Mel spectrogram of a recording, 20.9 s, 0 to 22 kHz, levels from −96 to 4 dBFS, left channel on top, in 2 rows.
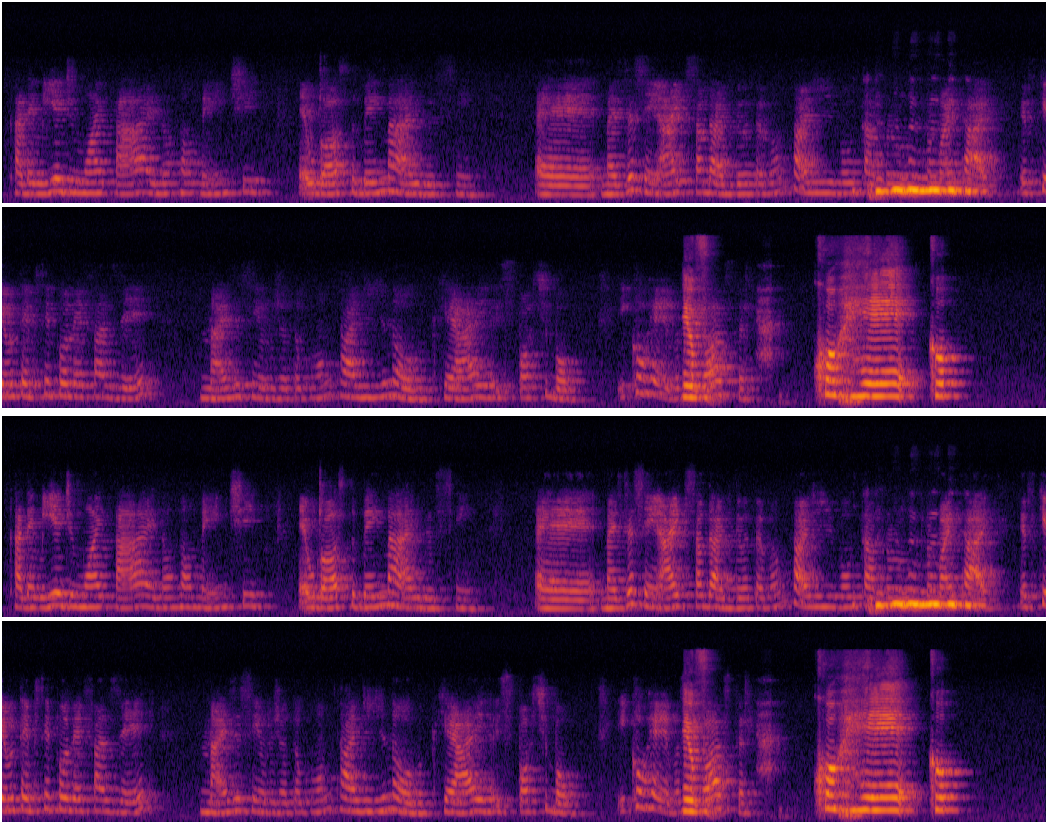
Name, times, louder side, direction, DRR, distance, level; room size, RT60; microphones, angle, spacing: voice 1, 0.1-2.6 3.0-4.7 5.3-9.9 10.2-11.9 12.4-16.2 16.4-17.9, right 2 dB, 75° right, 4 dB, 3.1 m, -40 dB
voice 2, 8.7-9.7 17.2-17.5 18.6-19.9, equal, ahead, 3 dB, 2.4 m, -23 dB
16.5 x 10.5 x 5.8 m, 0.43 s
head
